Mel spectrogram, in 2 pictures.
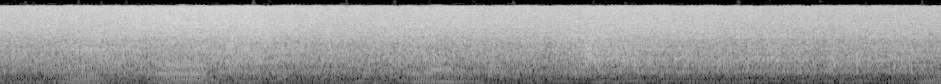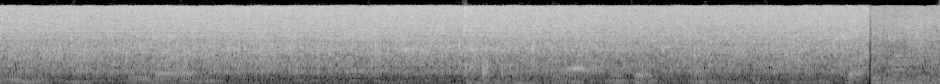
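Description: Chicken tenders fry in hot oil with a loud, dense, continuous hiss and crackle up close, steady throughout, with faint voices murmuring beneath.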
